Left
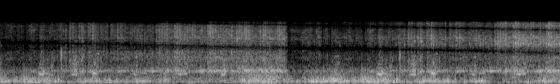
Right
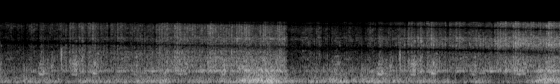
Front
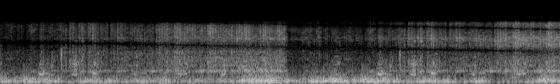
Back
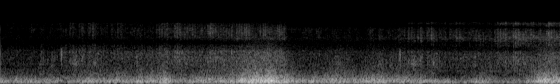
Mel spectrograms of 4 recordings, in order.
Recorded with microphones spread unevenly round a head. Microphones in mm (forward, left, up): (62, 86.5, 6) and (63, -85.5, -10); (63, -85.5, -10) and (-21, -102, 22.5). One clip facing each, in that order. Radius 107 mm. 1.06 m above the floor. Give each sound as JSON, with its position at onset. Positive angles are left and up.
{"t": 0.0, "sound": "a lawn mower", "azimuth_deg": 45}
